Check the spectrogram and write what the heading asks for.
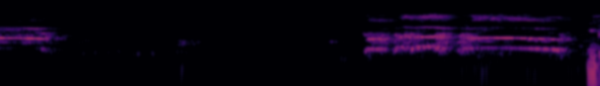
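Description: A rooster crowing twice: the end of one crow in the first half-second, then a full crow of about two seconds starting just past the middle, its held note falling slightly at the close.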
